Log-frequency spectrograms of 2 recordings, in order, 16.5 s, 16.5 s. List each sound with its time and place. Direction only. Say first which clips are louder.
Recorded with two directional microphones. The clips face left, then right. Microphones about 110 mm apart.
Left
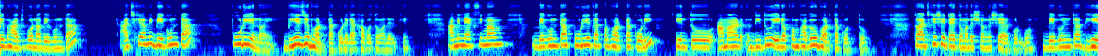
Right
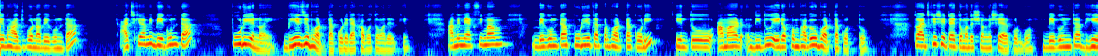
0.0 s a woman's voice: right 4 dB; 40° right (ahead or behind)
